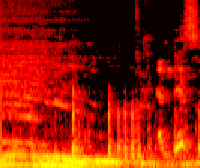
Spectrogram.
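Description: Small SUV engine heard from inside the cabin, its steady drone dropping off and falling in pitch as the revs come down.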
